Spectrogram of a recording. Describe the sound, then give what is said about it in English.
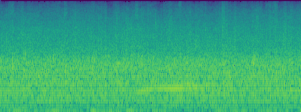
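A concert audience applauds and stamps its feet after a cello concerto performance, with dense, steady clapping at an even level and a low thumping rumble underneath. “Still, huge applause and thumping feet for Jean-Guyen Keras.”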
